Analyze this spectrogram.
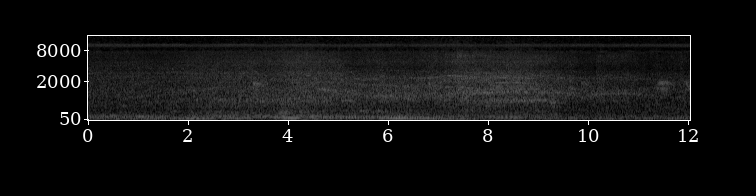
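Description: A motor vehicle's engine running with a steady low hum that swells a little around the middle, with crows cawing faintly.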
